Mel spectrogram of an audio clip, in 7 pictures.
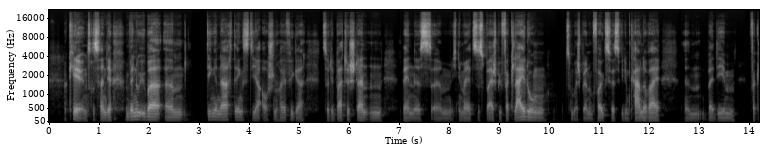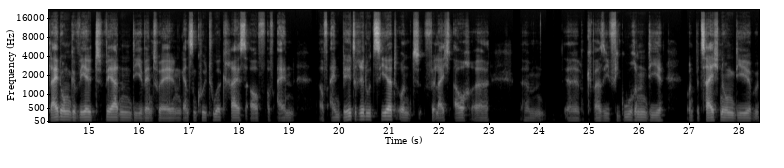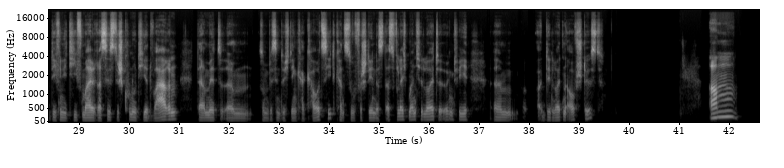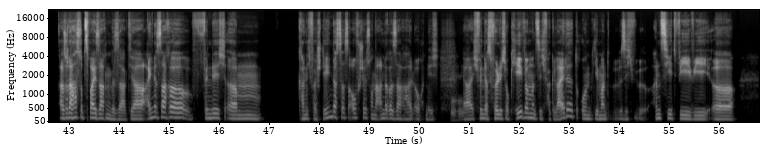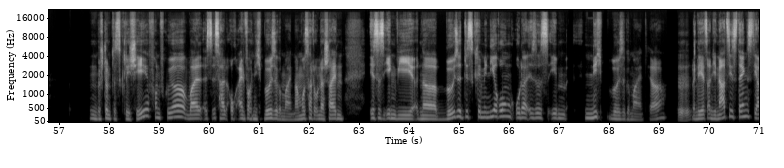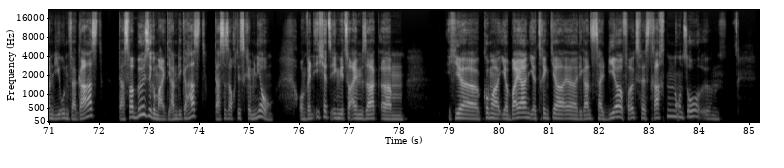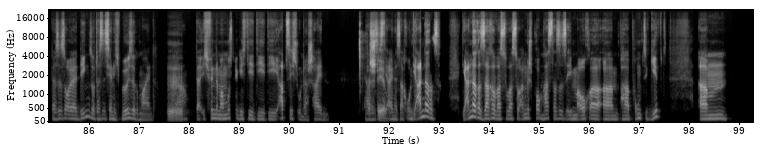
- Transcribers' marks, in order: tapping; other background noise
- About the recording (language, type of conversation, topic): German, podcast, Wie gehst du mit kultureller Aneignung um?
